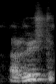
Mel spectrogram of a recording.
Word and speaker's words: wrist: WRIST, रिस्ट पढ़ा जाएगा, W silent होगा।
